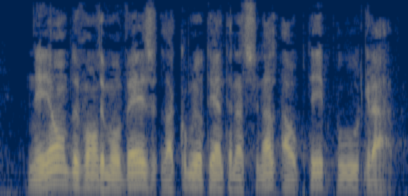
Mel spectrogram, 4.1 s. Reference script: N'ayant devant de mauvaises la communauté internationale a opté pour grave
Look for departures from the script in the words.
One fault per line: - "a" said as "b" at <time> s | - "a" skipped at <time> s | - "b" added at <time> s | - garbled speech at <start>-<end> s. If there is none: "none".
none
